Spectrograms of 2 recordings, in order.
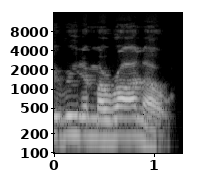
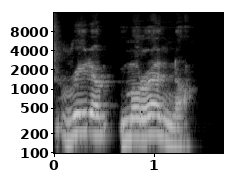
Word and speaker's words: Rita Moreno: People say Rita Morano or Marino or Moreno. It's it's Rita Moreno. – That's how you say it in Spanish.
